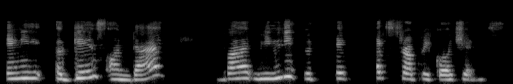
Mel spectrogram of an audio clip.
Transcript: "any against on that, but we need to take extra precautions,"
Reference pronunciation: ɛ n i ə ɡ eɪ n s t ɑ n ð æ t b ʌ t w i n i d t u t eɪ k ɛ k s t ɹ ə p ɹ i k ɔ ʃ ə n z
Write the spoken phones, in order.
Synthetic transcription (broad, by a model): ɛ n i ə ɡ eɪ n s ɑ n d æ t b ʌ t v i n i d t u t eɪ k ɛ k s t ɹ ə p ɹ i k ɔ ʃ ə n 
